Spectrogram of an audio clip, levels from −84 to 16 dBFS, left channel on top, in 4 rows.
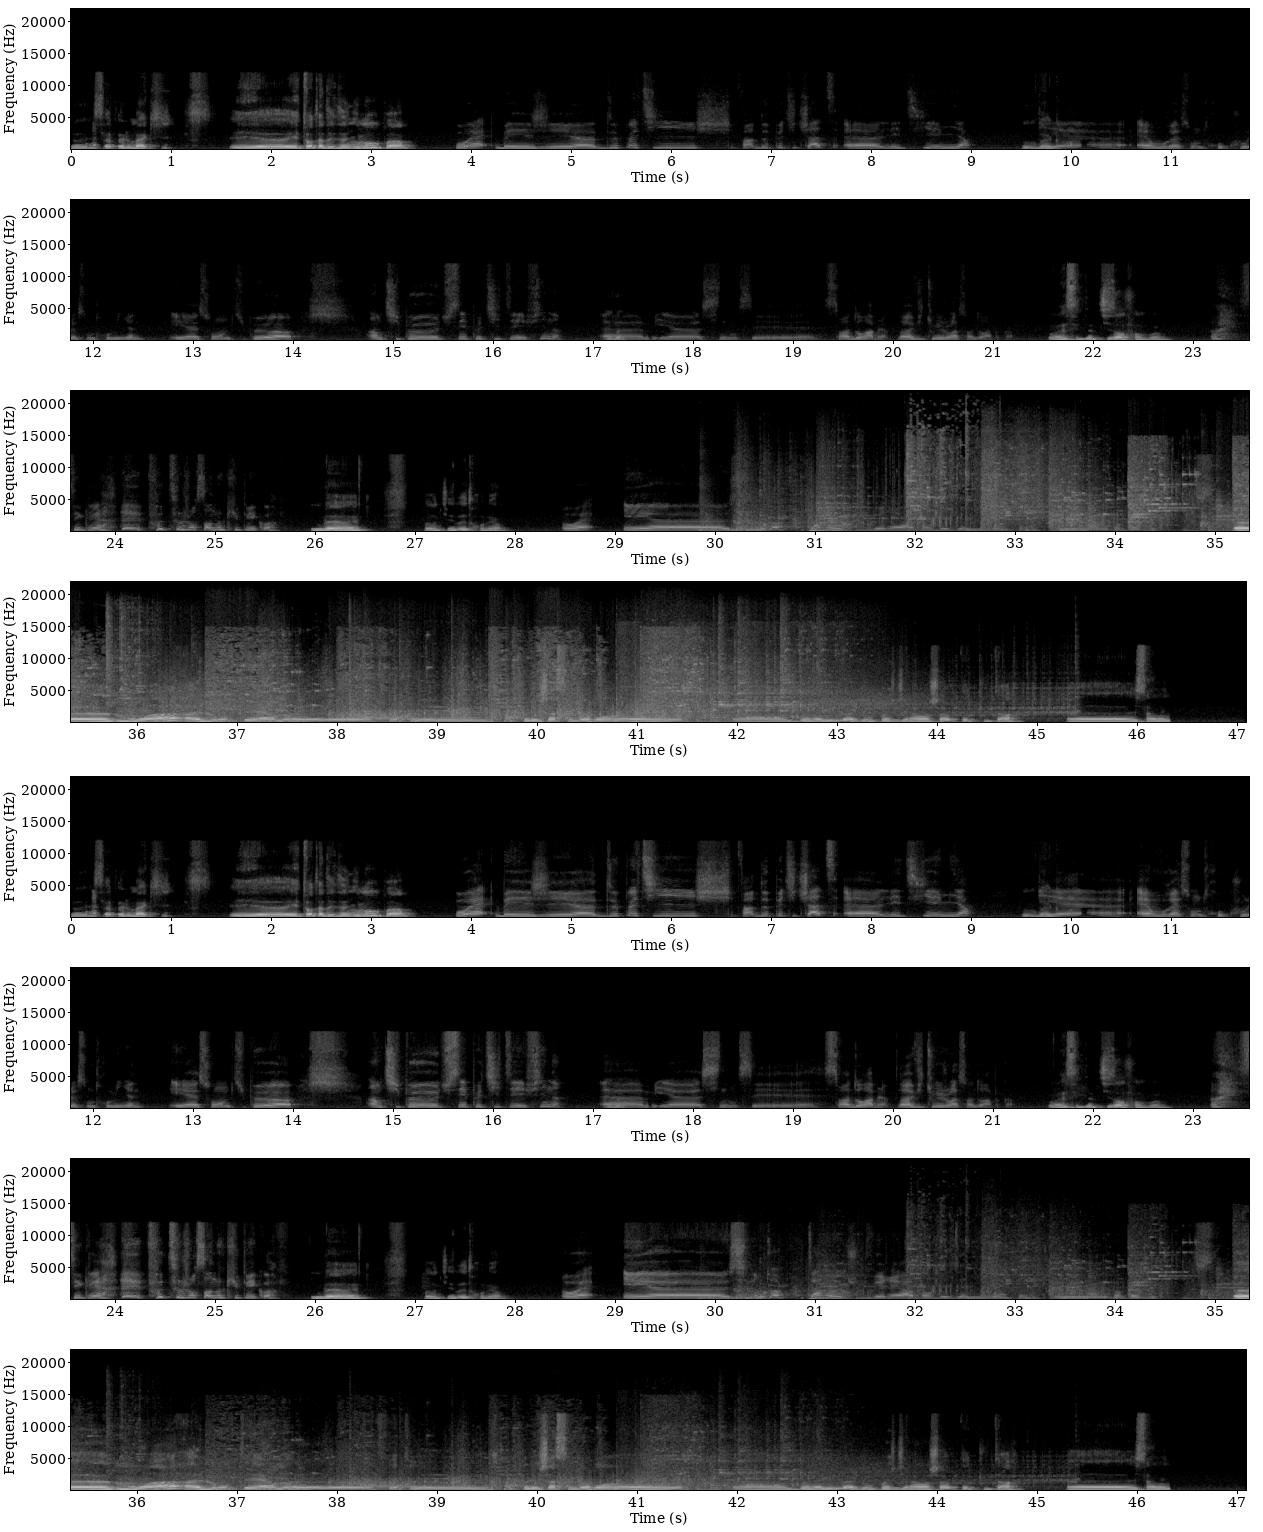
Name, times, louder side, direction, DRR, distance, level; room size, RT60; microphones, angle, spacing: voice 1, 0.0-3.4 9.5-9.9 17.1-17.3 21.6-22.8 26.0-27.9 34.8-41.5 42.0-44.9 45.3-46.3, equal, 5° left, 0.4 m, -25 dB
voice 2, 3.9-9.0 9.7-16.7 17.1-21.2 23.2-25.7 28.5-28.8 29.1-34.5, right 3 dB, 55° right, 1.0 m, -41 dB
Shatter, 29.8-45.4, left 7 dB, 55° left, 0.7 m, -38 dB
head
